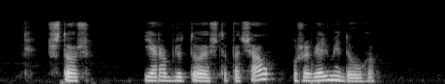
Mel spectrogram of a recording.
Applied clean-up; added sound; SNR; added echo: none; none; none; none.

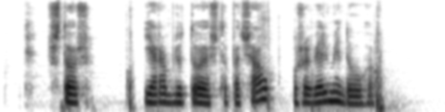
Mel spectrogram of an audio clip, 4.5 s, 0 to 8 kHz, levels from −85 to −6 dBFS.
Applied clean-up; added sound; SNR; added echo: neural mask model RNNoise.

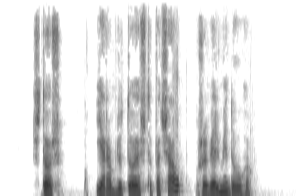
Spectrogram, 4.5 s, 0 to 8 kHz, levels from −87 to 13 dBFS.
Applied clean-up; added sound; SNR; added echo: neural mask model DeepFilterNet 3.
